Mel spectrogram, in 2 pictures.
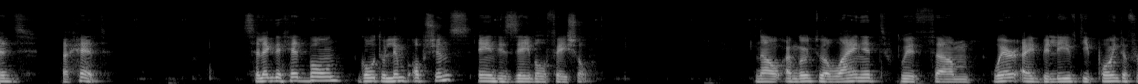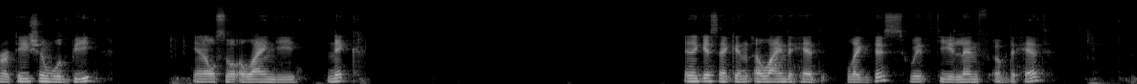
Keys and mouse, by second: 1.6 g, 3.7-6.0 drag, 7.0 g, 8.6 click, 8.9 g, 12.4 click, 12.5 g, 12.9 click, 13.1 g, 14.4 click, 14.9-16.6 typing, 16.5 click, 17.0 shift+middle click, 17.9 g, 22.3 shift+middle click.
